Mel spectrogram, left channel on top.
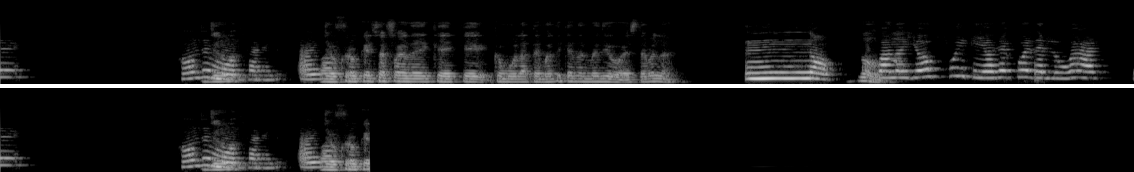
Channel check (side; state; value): right; drops out; at 3.7 s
